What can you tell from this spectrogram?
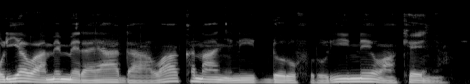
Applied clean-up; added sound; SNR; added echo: none; none; none; none.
